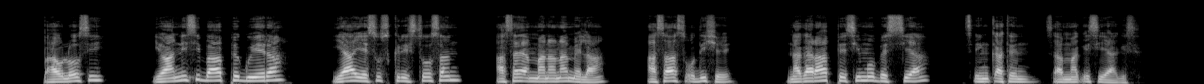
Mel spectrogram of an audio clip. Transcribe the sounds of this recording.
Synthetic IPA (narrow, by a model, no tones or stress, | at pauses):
pʼɐwʊlo̞ːsɪ | jɔhɐnːɪsɪbaːpːɛɡʊjɛɾɐ | jaːjɛsʊskɪɾɪs̬t̪o̞ːsɐn | ɐsɐjɐmːɐnɐnɐmɛlɐ | ʔɐsaːsɔ̰d̪ɪʃɛ | nɐɡɐɾaːpːɛsɪmɔbɛsːɪjaː | t͡sʼɪŋkʼːɐt̪ɛnt͡sʼɐ̰mːɐkʼɪsɪja̰ːɡɪs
